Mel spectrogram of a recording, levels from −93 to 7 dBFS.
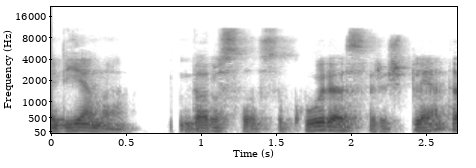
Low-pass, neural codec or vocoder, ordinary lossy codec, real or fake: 10.8 kHz; vocoder, 44.1 kHz, 128 mel bands every 512 samples, BigVGAN v2; MP3, 64 kbps; fake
